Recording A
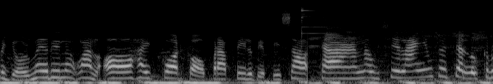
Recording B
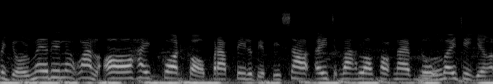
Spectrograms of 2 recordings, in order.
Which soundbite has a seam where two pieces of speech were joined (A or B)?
A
